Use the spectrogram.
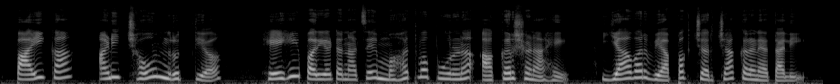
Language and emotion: Marathi, neutral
